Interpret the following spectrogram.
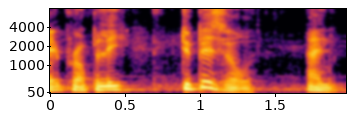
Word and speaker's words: Dubizzle: Thoughts there of Fibha Ahmed, Director of Sales, deep breath so I say it properly, Dubizzle and Bayut.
